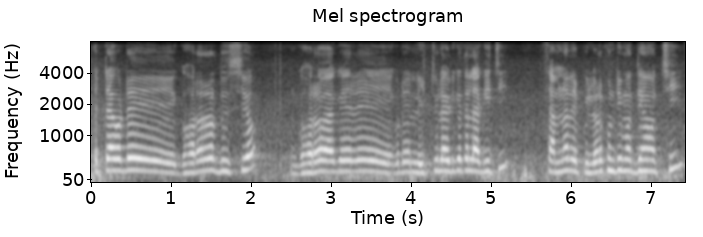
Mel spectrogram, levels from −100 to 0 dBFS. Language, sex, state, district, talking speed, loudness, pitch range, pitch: Odia, male, Odisha, Khordha, 130 wpm, -14 LUFS, 210-250 Hz, 235 Hz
